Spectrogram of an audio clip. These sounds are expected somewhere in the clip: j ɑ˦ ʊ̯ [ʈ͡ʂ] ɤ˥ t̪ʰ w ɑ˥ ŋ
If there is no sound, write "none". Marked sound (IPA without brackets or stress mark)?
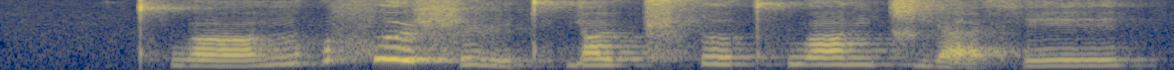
ʈ͡ʂʰ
